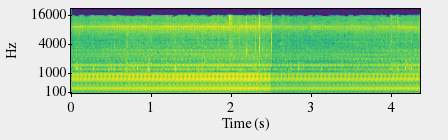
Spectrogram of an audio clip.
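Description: Espresso machine pump humming steadily during a shot extraction; the hum steps down slightly in level about halfway through.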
